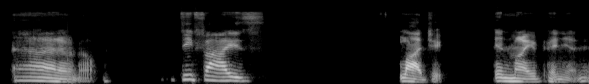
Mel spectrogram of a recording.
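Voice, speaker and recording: Very slow speech from a woman with lively intonation. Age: 80s+. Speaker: vlogger. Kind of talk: casual chat. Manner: conversational.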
